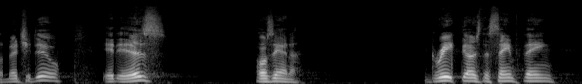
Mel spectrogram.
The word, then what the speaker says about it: Hosanna: This word Hosanna in Hebrew, you pronounce it a little bit differently. You'd pronounce it things like maybe Hoshiana or something like that.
